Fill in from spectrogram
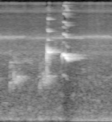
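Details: Lively sooty-headed bulbul song from Mount Slamet: a soft warble, then two bright, liquid whistled notes, the second sliding downward.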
